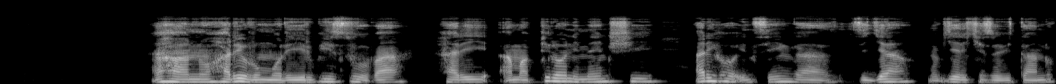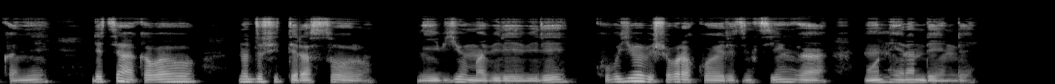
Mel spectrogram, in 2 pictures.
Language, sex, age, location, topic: Kinyarwanda, male, 18-24, Nyagatare, government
